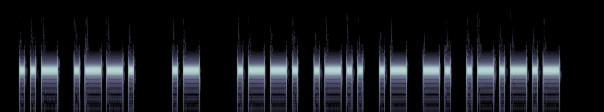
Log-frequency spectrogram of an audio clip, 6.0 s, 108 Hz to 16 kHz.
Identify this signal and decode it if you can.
Morse code, heard as a keyed tone, about 22 wpm, 700 Hz. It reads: UP A PLAN.
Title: Sentences from Top 1000 Words - Review Part 2 - 22wpm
